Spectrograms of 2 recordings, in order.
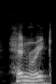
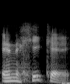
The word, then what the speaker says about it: Henrique: So, as I said, we have with us, I will say it as I would say it in English, but I've been trying to practice my Portuguese pronunciation. So we have Henrique in English, or Henrique if you say it in slightly bad Portuguese accent.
